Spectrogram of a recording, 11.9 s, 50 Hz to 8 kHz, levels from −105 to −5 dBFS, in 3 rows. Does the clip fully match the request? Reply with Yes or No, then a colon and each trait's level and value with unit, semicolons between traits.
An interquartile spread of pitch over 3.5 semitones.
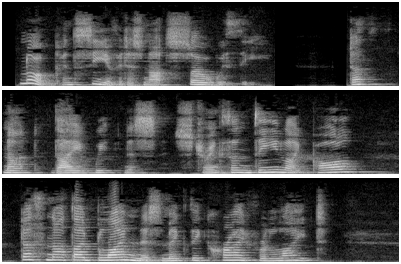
Yes: average, 4.7 semitones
